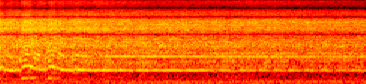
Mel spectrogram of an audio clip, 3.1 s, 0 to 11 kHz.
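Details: Jet boat motor run on 3S battery; rusty, unoiled bearings from water taken on last run, then oiled: high steady whine with rough gritty edge as motor spins up and holds speed, worn motor bearing noise.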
